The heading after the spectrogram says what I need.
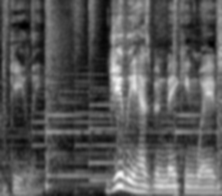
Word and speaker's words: Geely: Yes, it's pronounced Geely, not Geely.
